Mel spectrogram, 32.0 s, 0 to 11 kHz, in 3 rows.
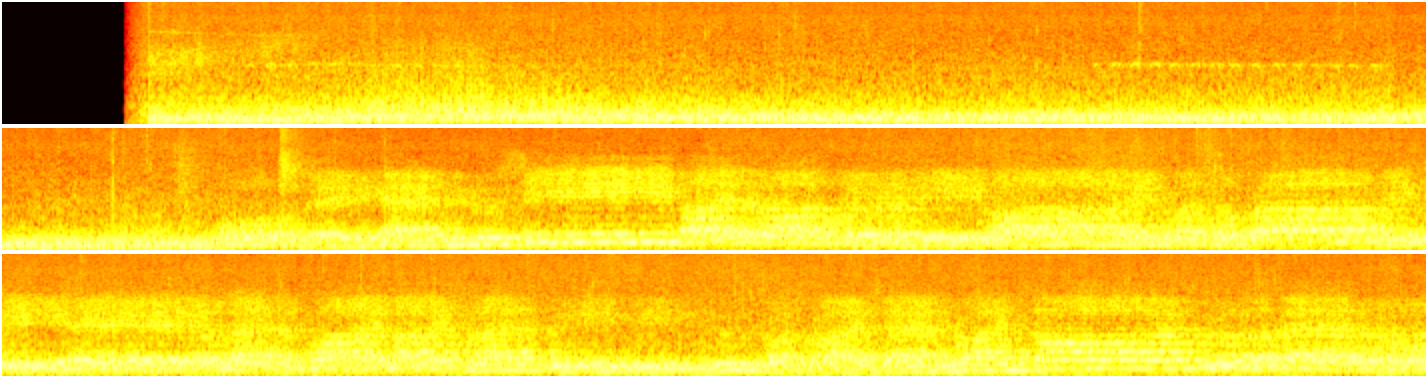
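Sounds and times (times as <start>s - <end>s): low rumbling noise: 1.0s - 32.0s
choir singing held notes: 12.2s - 32.0s.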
